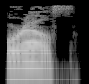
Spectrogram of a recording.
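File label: "or else", British English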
